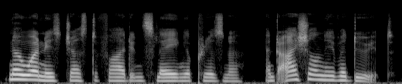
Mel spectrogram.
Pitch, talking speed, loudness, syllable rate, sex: 180 Hz, 210 wpm, -19 LUFS, 5.5 syllables/s, female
